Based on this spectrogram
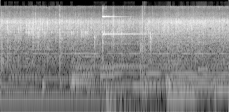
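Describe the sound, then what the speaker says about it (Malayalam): Crushed ginger and garlic hitting hot oil in a pan while cooking soya chunks, a loud steady sizzle that flares briefly as they are stirred, close by and with no talking. "ഈ ഒരു സമയത്ത് നമുക്ക് ഇഞ്ചിയും വെളുത്തുള്ളി ചതച്ചതിട്ട് കൊടുക്കാം."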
